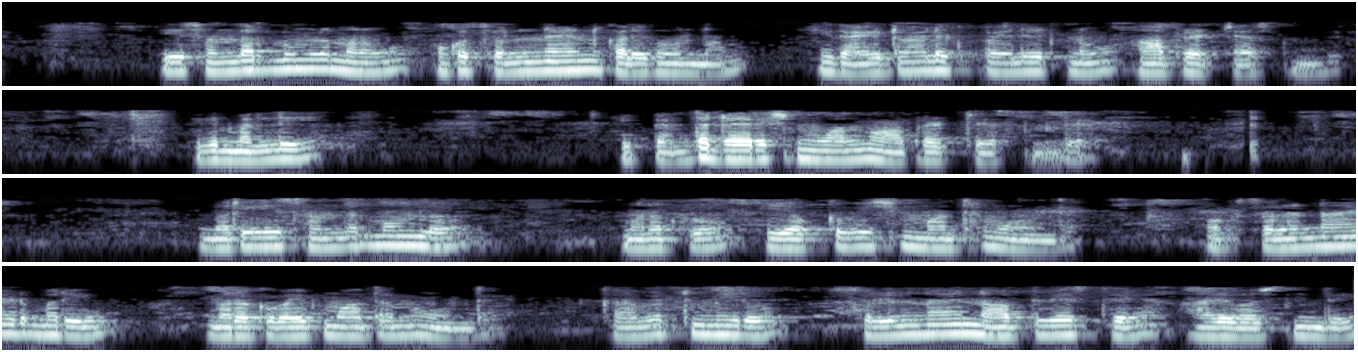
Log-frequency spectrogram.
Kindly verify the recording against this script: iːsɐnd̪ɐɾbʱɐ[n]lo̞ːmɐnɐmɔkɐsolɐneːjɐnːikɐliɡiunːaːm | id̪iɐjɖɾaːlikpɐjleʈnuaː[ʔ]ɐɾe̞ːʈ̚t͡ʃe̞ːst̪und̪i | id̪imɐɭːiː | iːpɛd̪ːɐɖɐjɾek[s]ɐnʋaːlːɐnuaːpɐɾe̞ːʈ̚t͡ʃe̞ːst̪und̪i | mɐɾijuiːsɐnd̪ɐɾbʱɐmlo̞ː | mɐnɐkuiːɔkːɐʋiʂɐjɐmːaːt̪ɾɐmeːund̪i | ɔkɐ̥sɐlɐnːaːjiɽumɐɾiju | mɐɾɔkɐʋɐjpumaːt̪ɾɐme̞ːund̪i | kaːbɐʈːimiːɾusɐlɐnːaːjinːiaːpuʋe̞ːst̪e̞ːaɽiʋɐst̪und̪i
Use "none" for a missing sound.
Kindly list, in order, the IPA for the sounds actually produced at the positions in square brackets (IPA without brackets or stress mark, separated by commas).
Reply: m, p, ʂ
